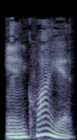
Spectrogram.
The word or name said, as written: inquiet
